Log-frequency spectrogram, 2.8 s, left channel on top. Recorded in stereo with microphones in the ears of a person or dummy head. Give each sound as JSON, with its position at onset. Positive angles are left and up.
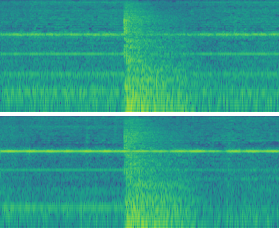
{"t": 1.2, "sound": "an explosion", "side_deg": 10, "distance_m": 5.0}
